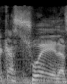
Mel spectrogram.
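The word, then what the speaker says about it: cassoeula: Poi altre ricette con la verza e la nostra cassuera. – No, non si dice cassuera, lo dici solo tu, si dice cassuela, sei l'unico che lo dice con la R.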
